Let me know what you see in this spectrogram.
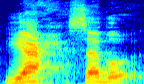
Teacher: that's a ha, make sure you pronounce from the middle of the throat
